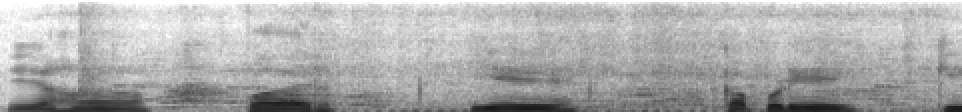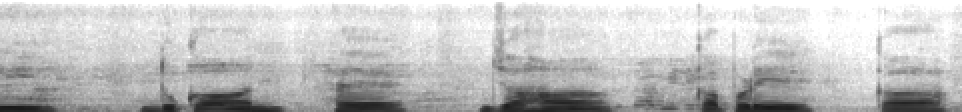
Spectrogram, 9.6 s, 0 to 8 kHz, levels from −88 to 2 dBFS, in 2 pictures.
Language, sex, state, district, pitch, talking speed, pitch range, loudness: Hindi, male, Madhya Pradesh, Bhopal, 165 Hz, 60 wpm, 155-175 Hz, -14 LUFS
